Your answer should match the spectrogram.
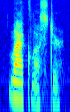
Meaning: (adjective) 1. Lacking brilliance or intelligence 2. Having no shine or luster; dull 3. Not exceptional; not worthy of special merit, attention, or interest; having no vitality
- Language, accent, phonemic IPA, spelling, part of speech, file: English, US, /ˈlæklʌstɚ/, lackluster, adjective / noun, En-us-lackluster.ogg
